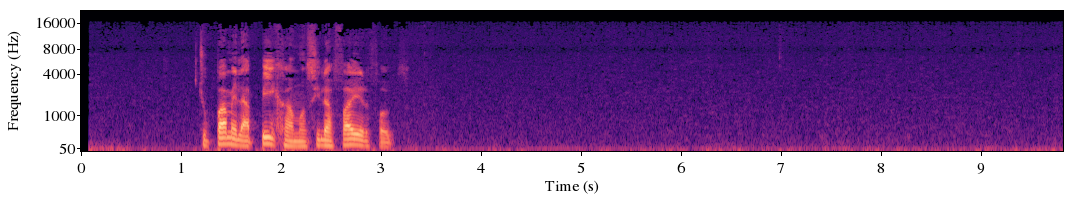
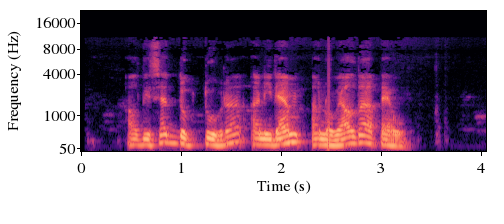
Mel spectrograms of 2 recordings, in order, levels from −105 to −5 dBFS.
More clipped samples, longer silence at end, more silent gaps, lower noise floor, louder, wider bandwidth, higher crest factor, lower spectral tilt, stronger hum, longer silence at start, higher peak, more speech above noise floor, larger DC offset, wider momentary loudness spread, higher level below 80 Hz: neither; first, 6.75 s vs 0.75 s; neither; second, -58 dBFS vs -65 dBFS; about the same, -24 LUFS vs -26 LUFS; first, 16.5 kHz vs 10.5 kHz; first, 24 dB vs 16 dB; second, -5.5 dB/octave vs -7.5 dB/octave; neither; second, 0.1 s vs 0.45 s; first, -6 dBFS vs -10 dBFS; second, 35 dB vs 40 dB; neither; first, 13 LU vs 9 LU; about the same, -56 dBFS vs -58 dBFS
